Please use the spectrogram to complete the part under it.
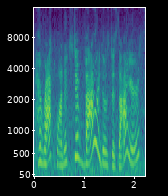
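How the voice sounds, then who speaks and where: Earnest, high-voiced young mage. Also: female voice, sing-song, moderate pace, sharp tone, a little hiss or hum, full character voice. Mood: thoughtful. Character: earnest, brave young female aspiring mage. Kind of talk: scripted game voice acting.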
